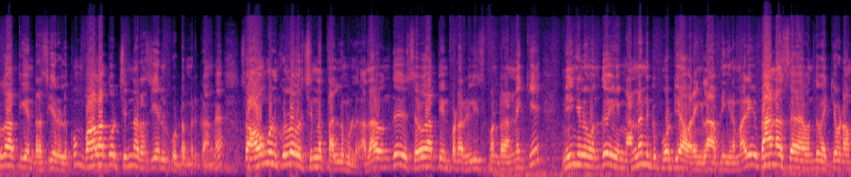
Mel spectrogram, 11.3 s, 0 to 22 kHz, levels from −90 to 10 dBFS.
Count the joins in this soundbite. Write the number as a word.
one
